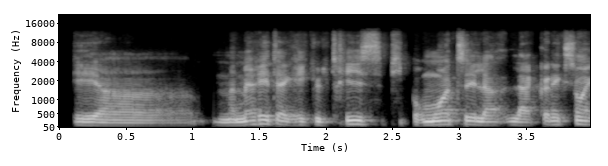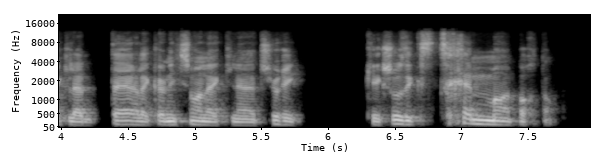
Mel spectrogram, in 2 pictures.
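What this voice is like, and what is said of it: French-from-France accent. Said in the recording (French): “mon accent, non, tu entends mon accent. Hein, je suis français d'origine.”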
